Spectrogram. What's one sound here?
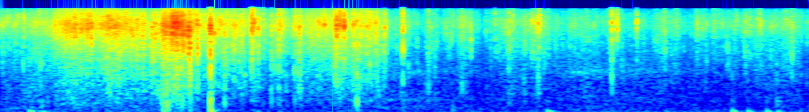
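A squirrel rustles through dry leaves.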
